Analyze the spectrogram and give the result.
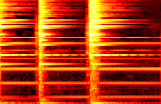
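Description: A real bell is struck twice in quick succession, each clang loud, with bright metallic tones that keep ringing and slowly fade between and after the strikes.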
